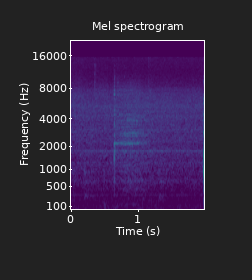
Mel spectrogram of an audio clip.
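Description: Quiet handling of knitted wool pieces and yarn: a faint click about two-thirds of a second in, then a brief soft rustle.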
